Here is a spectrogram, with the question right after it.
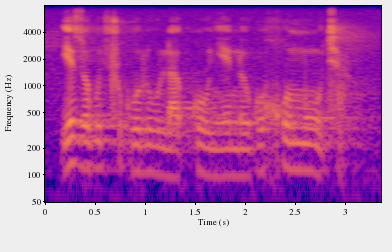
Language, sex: South Ndebele, male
